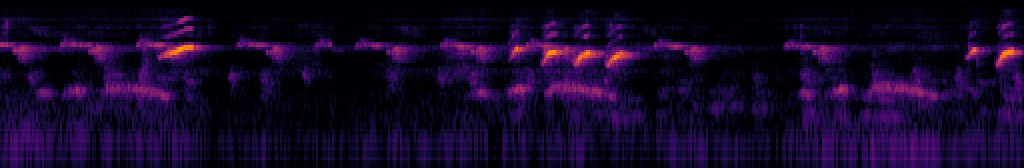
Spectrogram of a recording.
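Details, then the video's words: Male sirtu, singing energetically in natural forest style, mixes thin high whistles with clusters of sharp descending notes and lower warbled phrases, over nearly eight seconds. "Sirtu gacor gak ada lawan suara ngalas alami"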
